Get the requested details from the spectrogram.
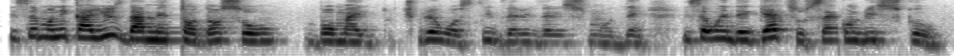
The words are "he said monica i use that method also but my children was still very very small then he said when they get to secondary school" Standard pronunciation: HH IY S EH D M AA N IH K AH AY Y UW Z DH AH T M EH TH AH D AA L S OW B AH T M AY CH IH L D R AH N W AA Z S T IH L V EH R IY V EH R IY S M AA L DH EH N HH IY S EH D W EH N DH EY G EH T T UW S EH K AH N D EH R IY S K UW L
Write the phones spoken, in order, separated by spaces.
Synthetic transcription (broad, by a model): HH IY S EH M AA N IH K AH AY Y UW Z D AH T M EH T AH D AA S OW B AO T M AY CH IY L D R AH N W AA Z S T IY L V EH R IY V EH R IY S M AA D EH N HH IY S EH W EH N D EY G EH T T UW S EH K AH N D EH R IY S K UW L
